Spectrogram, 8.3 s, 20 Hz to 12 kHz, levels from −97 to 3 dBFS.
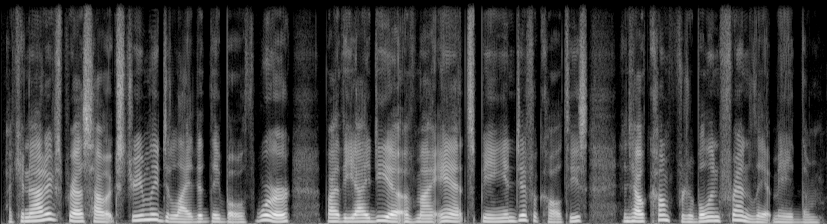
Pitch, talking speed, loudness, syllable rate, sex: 190 Hz, 190 wpm, -18 LUFS, 5.6 syllables/s, female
